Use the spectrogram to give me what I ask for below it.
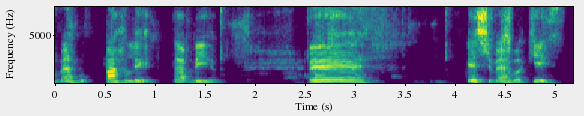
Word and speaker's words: parler: No francês, esses verbos com esse sufixo a gente não vai falar. Então, por exemplo, vai ficar assim, ó. Parler.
